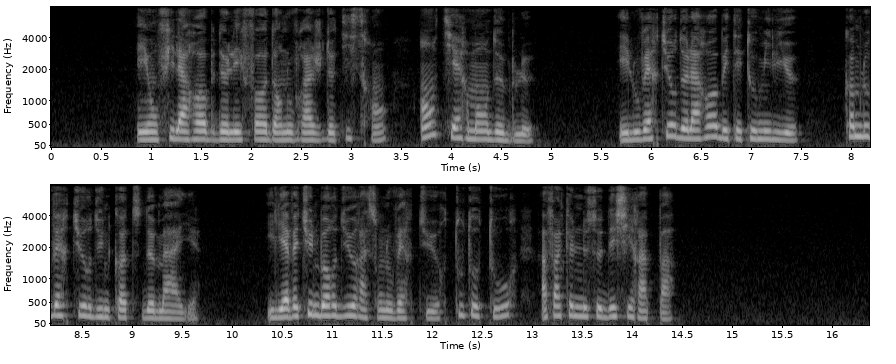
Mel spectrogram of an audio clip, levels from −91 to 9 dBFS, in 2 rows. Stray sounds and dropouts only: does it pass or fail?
pass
